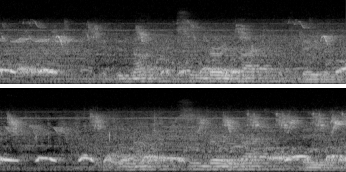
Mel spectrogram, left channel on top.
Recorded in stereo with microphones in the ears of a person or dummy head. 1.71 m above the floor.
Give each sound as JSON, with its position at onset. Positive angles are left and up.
{"t": 1.0, "sound": "a man speaking", "side_deg": 15, "distance_m": 6.0}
